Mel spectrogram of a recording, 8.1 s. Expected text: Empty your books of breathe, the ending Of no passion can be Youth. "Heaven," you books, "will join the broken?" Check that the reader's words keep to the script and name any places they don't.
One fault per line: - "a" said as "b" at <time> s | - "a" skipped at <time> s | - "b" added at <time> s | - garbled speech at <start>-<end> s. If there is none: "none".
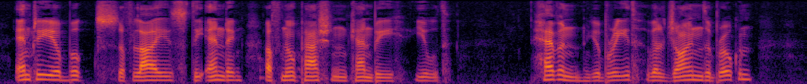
- "breathe" said as "lies" at 1.4 s
- "books" said as "breathe" at 6.0 s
